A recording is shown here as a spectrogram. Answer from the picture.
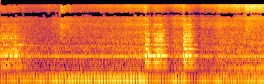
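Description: Diesel freight locomotives passing close by with a steady low engine rumble. The lead locomotive's multi-chime air horn is sounding at the start and gives two short blasts about three seconds in.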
